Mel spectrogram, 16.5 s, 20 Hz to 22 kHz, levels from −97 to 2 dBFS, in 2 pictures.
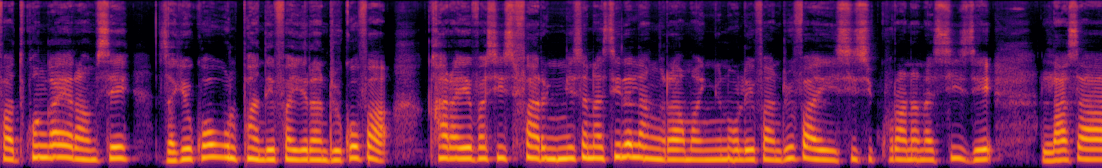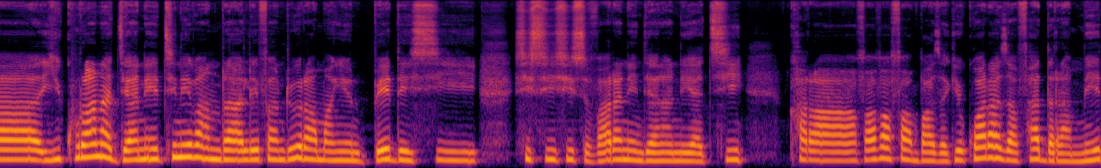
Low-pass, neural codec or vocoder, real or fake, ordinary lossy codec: none; vocoder, 44.1 kHz, 128 mel bands every 256 samples, BigVGAN v2; fake; none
